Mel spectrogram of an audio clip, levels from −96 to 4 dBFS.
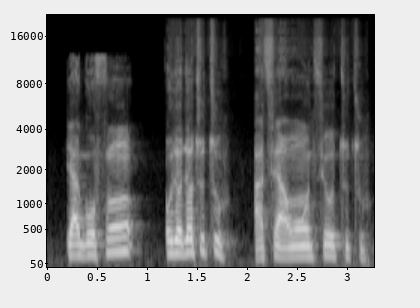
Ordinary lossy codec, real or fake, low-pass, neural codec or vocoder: none; real; none; none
